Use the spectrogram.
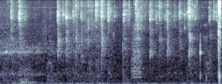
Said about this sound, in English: Your typing is on point.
